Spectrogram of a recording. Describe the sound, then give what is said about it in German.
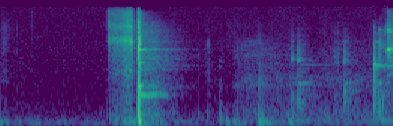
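A beer bottle is opened with an opener: one sharp glassy pop-clink stands out, followed by a few faint clinks and rattles of glass and metal. “Aber jetzt müssen wir uns halt irgendwie vom Mikro wegbewegen, um das Bier aufzumachen. Ja. Also, ja. Wir kriegen das hin. Genau. Mal gucken, ob man trotzdem irgendwie einen Plöpp-Sound hier dran kriegt.”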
